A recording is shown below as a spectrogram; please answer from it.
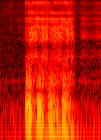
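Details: Snoring dog Chloe gives a single rattling snore lasting about a second, made of four quick throaty pulses, low-pitched, with near silence before and after.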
